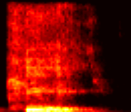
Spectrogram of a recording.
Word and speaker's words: ki: is your view on key ah key for those who don't know it or chi for the more chinese pronunciation of it is some kind of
